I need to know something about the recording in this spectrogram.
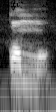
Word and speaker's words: কর্ম: সাধারণত যেমন আমি লিখলাম, দেখেন কর্ম, এখানে কি দেখেন তো একটা র উচ্চারণ আছে না, কর্ম। কিন্তু এটাকে কি উচ্চারণ করা হয় দেখেন তো? কম্ম।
